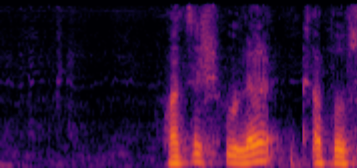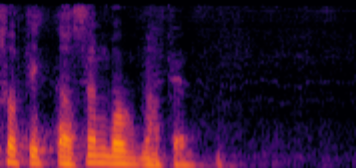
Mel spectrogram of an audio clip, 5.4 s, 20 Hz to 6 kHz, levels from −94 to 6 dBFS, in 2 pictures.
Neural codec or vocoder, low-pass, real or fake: codec, 44.1 kHz, 1.7 kbps, Pupu-Codec; 5.4 kHz; fake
